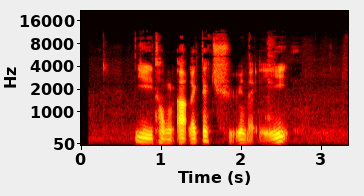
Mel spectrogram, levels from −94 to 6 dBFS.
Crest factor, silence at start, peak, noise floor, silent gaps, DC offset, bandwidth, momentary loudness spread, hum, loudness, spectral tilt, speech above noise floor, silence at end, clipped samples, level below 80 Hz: 24 dB; 0.65 s; -2 dBFS; -55 dBFS; none; under 0.1%; 11.5 kHz; 8 LU; none; -24 LUFS; -4 dB/octave; 31 dB; 0.75 s; under 0.1%; -66 dBFS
